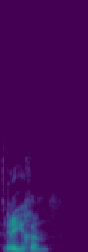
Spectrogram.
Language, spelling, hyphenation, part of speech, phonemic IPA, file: Dutch, regen, re‧gen, noun / verb, /ˈreː.ɣə(n)/, Nl-regen.ogg
- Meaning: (noun) rain; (verb) inflection of regenen: 1. first-person singular present indicative 2. second-person singular present indicative 3. imperative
